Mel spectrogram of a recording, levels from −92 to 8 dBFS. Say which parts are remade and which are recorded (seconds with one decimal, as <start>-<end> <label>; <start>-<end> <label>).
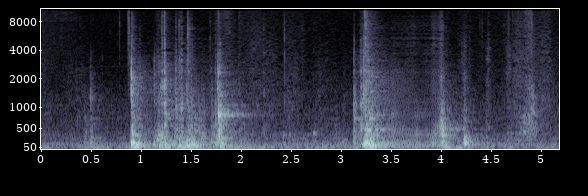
0.0-3.5 recorded; 3.5-4.0 remade; 4.0-5.2 recorded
